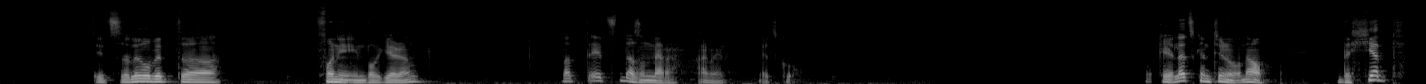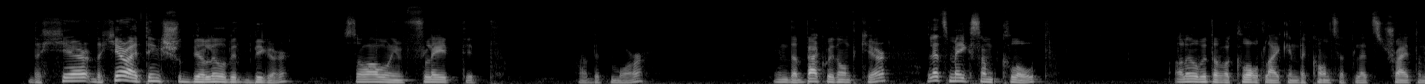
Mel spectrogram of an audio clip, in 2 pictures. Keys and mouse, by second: 0.2 ], 0.4 ], 0.5 ], 7.2 6, 15.6-16.4 typing, 21.6 ctrl+alt+right click, 21.9 alt+shift+click, 22.0 alt+shift+right click, 22.2 alt+click, 22.6-28.5 ctrl+alt+shift+right drag, 24.3 alt+q.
